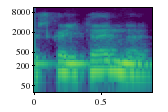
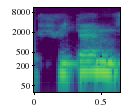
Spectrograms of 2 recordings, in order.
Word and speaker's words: Schuiten: Et puis, il y a aussi un univers qui m'a toujours séduit, c'est l'univers de Skuyten, de Luc ou Schuiten, si vous prononcez la française,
